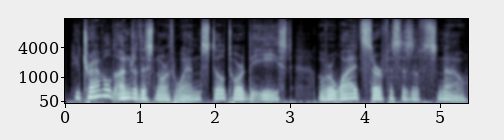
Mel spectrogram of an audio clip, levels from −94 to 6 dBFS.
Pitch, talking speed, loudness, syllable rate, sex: 120 Hz, 165 wpm, -17 LUFS, 4.5 syllables/s, male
